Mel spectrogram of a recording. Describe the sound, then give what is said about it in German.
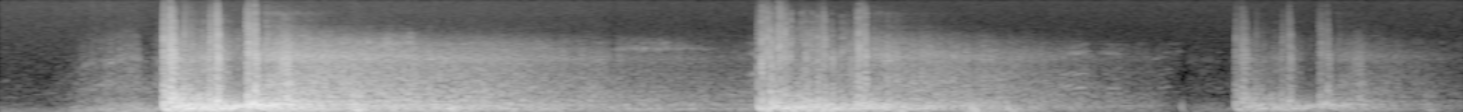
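Three artillery guns fire one after another on command in a battle against the Dakota. Each blast is a loud, sharp crack followed by a long, decaying rumble, and the last is somewhat fainter. “Erstes, zweites und drittes Geschütz! Feuer!”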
